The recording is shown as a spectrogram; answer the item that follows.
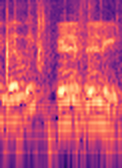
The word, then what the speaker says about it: Bilibili: Billy? Bilibili. It's actually How do you spell it?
